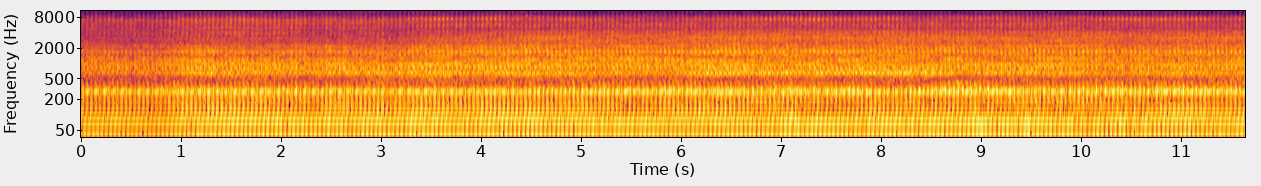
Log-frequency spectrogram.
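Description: A Zubr NT135E walk-behind tractor runs at high revs while working a rotary harrow, its engine a loud, steady, close drone with constant vibration and no pauses.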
